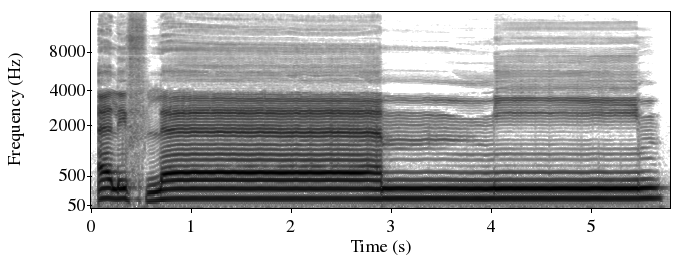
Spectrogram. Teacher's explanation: the mim starts with the letter mim. So this means that they will have to be fused together into one mim. So you will say alif lam mim.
